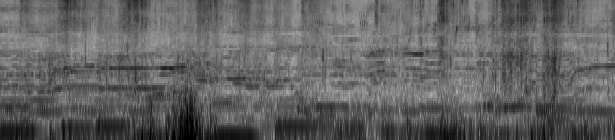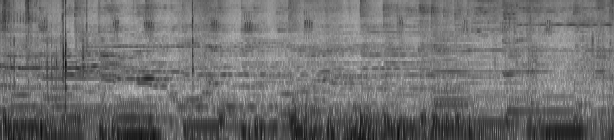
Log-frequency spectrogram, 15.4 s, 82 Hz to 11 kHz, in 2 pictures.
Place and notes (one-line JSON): {"title": "kramnitse, western camp", "date": "2010-09-10 11:12:00", "description": "at the western camp, walking inside the open air saloon and bar barn area - western music, foot steps on stoney ground and some wind pops\ninternational sound scapes - social ambiences and topograpgic field recordings", "latitude": "54.71", "longitude": "11.26", "altitude": "1", "timezone": "Europe/Copenhagen"}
